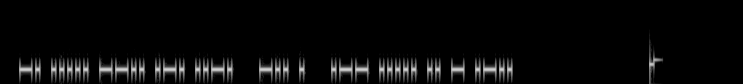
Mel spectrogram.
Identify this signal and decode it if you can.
Morse code, heard as a keyed tone, about 32 wpm, 700 Hz. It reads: N5ZRF DE W5ITL
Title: USA Callsign DE Callsign - 5 Characters - 30wpm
